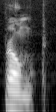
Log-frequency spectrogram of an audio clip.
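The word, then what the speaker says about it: prompt: पीरो एमटी का मतलब प्रोमट प इस में अपने आप देखो साइलेंट है यानी कि प्रोमट पी की प्रोनाउंस सेट करके देखो साउंड आ तो रही पर बहुत लाइटली आ रही है यानी कि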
